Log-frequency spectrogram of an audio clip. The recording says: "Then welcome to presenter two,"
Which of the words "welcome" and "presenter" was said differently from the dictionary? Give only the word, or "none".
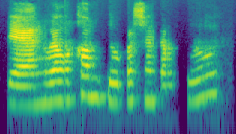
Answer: presenter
